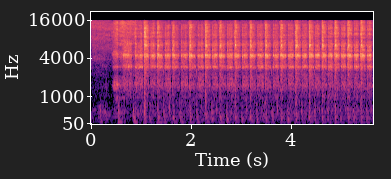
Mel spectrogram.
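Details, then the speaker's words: Model steam engine running on air during trial-and-error valve eccentric adjustment: hissing exhaust pulses sound better but a sharp top-end tap appears each stroke; top-end knocking. "exhaust sounds better but now I'm hearing a knocking up here we're hearing that before"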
